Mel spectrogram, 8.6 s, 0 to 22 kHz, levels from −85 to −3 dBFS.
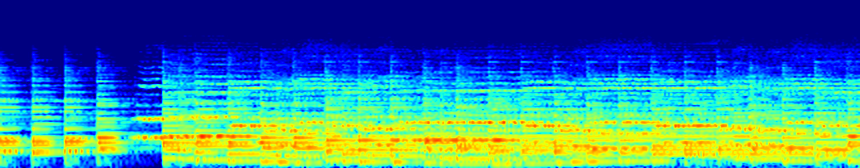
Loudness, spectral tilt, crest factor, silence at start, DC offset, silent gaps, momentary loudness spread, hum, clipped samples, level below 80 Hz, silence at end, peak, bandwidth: -23 LUFS; -7 dB/octave; 14 dB; 0 s; under 0.1%; none; 5 LU; none; under 0.1%; -50 dBFS; 0 s; -10 dBFS; 9 kHz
